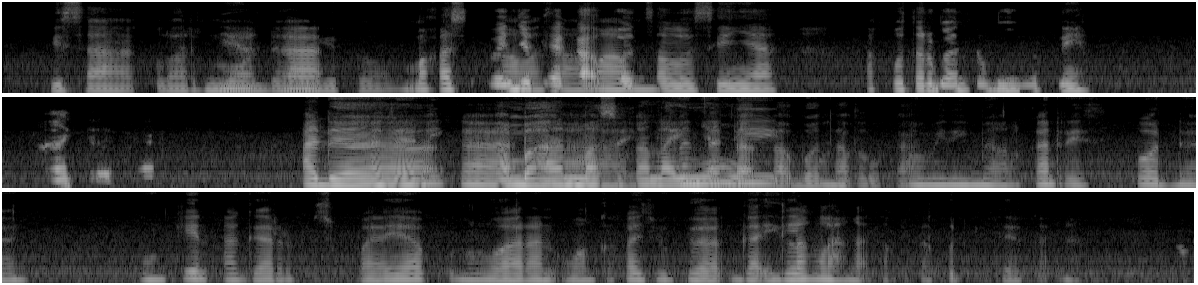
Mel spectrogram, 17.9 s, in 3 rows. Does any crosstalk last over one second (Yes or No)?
Yes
